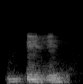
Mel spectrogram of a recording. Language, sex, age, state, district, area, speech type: Urdu, male, 18-30, Bihar, Saharsa, rural, conversation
